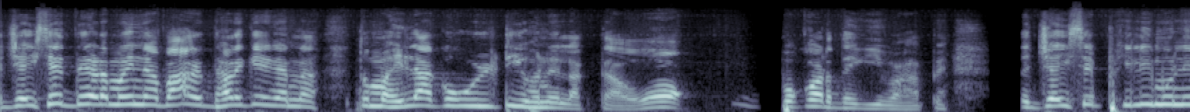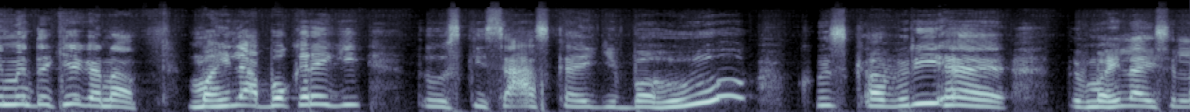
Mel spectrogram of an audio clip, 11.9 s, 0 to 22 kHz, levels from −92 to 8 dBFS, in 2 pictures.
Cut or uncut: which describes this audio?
uncut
